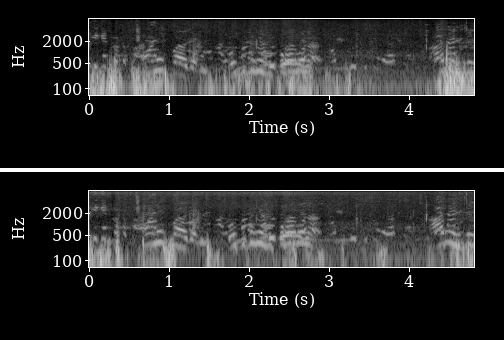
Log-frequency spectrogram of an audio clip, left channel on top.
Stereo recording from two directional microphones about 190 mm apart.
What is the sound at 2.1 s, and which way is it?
Speech, 45° right (ahead or behind).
